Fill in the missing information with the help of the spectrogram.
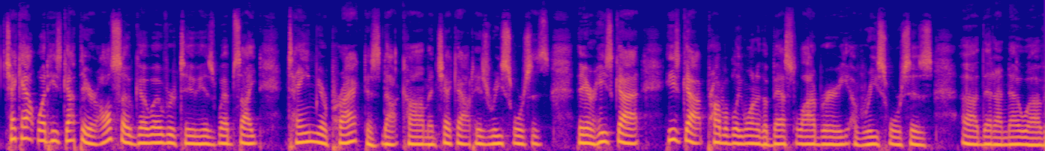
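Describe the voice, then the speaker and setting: A male podcast host with a fairly high, warm voice, rambling through a casual sign-off full of restarts. The sound is dry and close, with faint music behind him. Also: no room sound. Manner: rambling, many fillers and restarts.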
